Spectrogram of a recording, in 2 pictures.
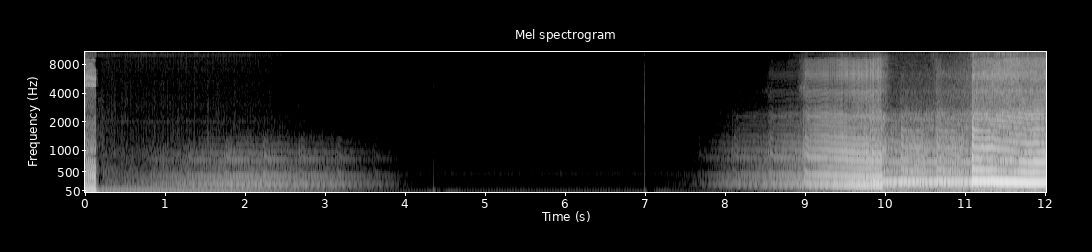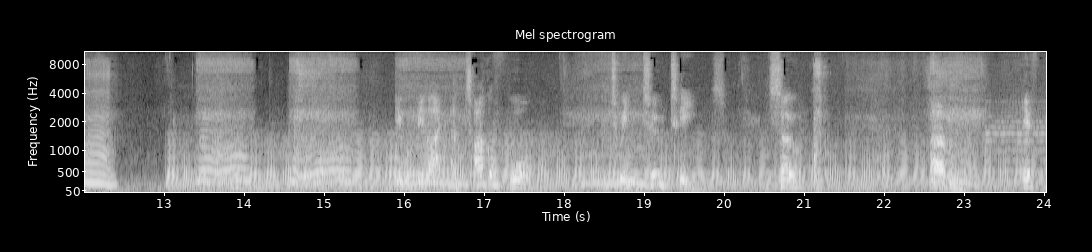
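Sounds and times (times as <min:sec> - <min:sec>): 
cat snoring loudly: 0:08.7 - 0:24.0
speech: 0:16.3 - 0:17.7, 0:18.6 - 0:22.0, 0:22.5 - 0:24.0.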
